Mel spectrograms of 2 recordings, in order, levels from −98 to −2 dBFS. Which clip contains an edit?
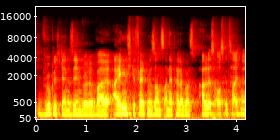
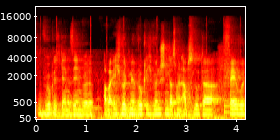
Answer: second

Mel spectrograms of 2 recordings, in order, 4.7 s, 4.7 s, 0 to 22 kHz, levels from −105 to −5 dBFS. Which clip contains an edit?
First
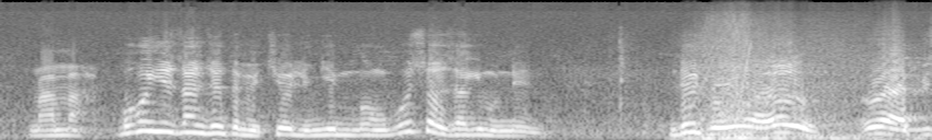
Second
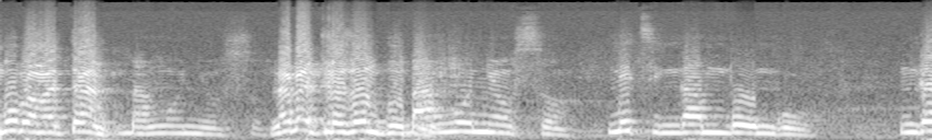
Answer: first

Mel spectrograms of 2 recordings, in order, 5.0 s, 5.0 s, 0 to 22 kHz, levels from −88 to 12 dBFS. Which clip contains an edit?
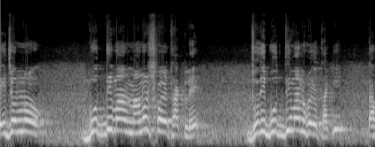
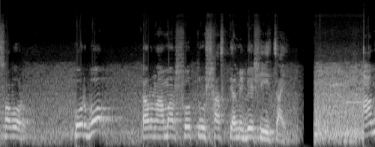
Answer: second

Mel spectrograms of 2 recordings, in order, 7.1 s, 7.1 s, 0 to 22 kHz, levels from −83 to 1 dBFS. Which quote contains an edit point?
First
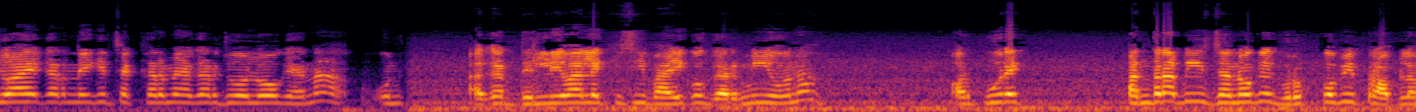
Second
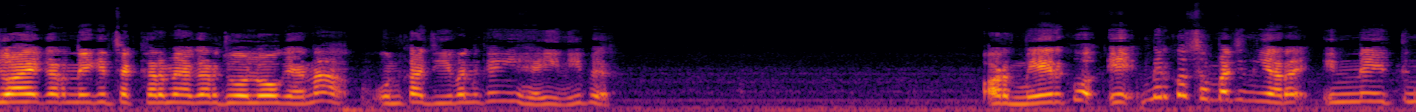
first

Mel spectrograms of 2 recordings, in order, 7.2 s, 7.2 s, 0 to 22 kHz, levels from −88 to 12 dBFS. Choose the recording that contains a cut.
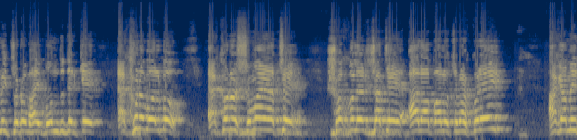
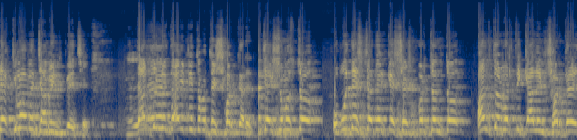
second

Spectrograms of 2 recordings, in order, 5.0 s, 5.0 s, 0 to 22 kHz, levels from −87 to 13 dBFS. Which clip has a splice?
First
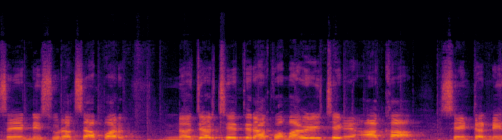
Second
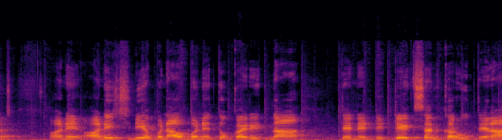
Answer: first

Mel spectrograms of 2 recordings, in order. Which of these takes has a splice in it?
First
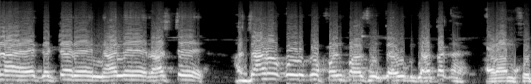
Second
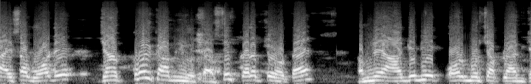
second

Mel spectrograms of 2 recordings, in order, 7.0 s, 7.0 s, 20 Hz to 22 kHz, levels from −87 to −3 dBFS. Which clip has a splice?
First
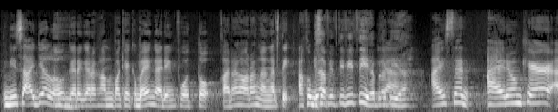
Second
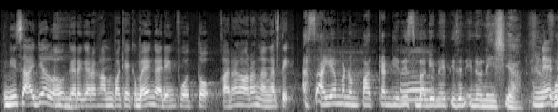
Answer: second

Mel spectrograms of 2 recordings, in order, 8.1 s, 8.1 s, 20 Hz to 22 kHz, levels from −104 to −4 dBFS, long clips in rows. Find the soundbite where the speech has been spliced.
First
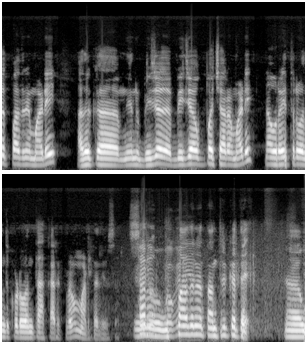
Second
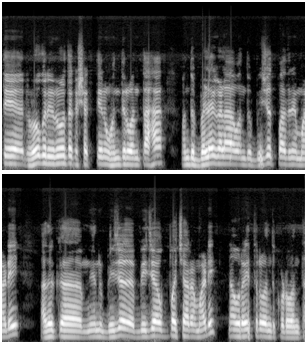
first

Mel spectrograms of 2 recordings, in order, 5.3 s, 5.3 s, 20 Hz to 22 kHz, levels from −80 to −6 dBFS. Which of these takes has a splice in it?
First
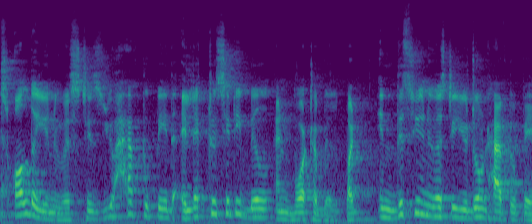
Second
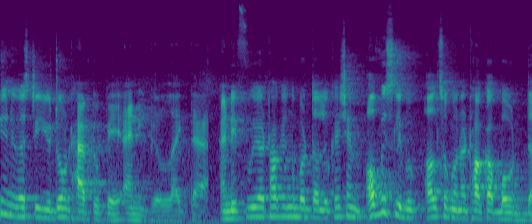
second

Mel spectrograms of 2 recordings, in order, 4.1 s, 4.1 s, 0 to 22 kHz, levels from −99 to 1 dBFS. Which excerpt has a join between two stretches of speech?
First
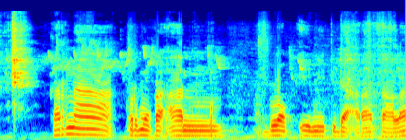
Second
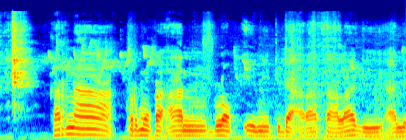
second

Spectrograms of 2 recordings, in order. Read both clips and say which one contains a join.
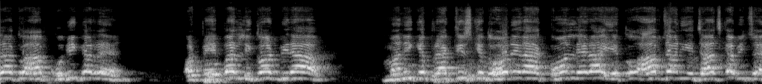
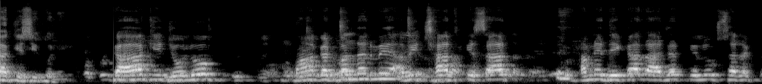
second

